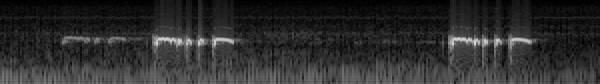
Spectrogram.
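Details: Cooing song of a zebra dove, repeated about every two seconds: a brisk burst of four or five bubbling notes closing with a drawn-out coo, preceded by a quieter, softer coo.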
